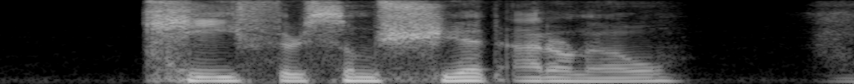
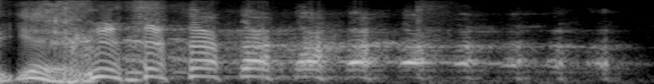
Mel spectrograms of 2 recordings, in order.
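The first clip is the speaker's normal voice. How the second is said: laughing; 10 semitones higher, 5 dB quieter than usual. Real, not acted. Laughs at his own nickname.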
